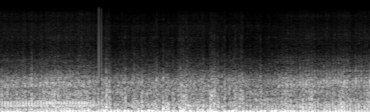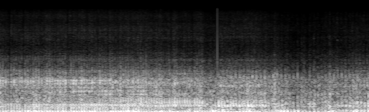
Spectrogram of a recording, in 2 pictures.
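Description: Royal Enfield Himalayan's single-cylinder engine running steadily while the motorcycle cruises at an even speed, mixed with wind and road noise.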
